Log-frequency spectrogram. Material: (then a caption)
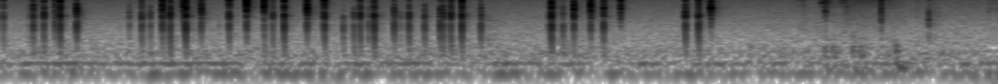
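Soap. Long nails scratch and tap quickly across the surface of a small white solid bar of soap held in the hand. The result is a dense run of short, dry, crisp clicks and scratches over a steady low hum.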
